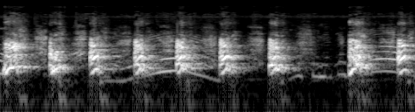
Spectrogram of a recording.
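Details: Labrador Retriever greeting someone arriving home, giving loud excited yelps and whines repeated about twice a second, with sliding pitch between bursts, while a woman talks to it.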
